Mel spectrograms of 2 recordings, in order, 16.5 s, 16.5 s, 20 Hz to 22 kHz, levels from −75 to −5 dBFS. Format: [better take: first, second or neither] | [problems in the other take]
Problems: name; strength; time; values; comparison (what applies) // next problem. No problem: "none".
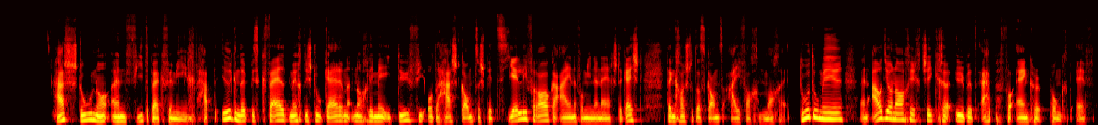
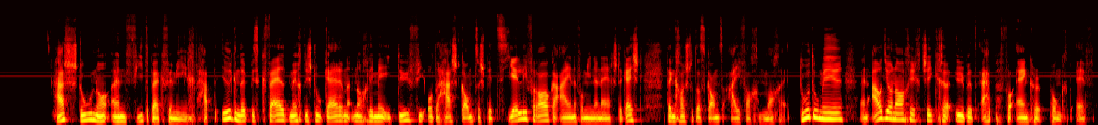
first | high-pitched whine; faint; throughout; 2 kHz, 35 dB below the speech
